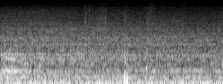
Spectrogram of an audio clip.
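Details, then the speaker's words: Salvage auction car started on a jump: steady, even low idle with no knocks, ticks or stumbles; runs good, no battery light despite suspected bad alternator. "oh it sounds nice that's I mean that's exactly what I expected though I expected to do exactly that she runs good"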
